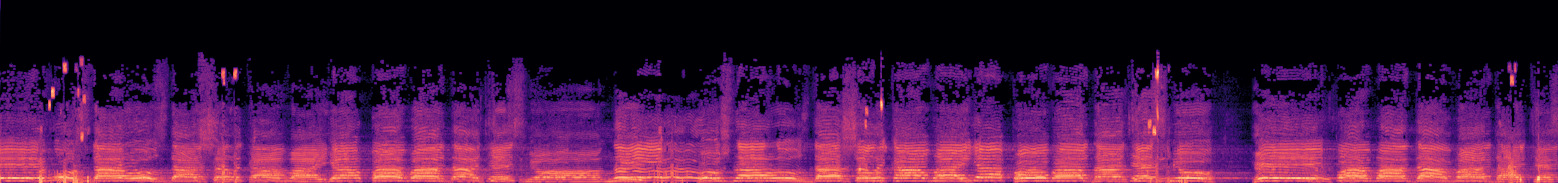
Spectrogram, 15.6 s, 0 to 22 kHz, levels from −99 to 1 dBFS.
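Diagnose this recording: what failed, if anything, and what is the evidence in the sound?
DAB burbling, a codec-stage failure on the radio link. Burbling bursts sit at 0.39–0.99, 2.08–2.36, 6.49–6.87, 8.56–8.86, 11.45–11.89 and 14.96–15.39 s. Weak reception let bit errors, under one percent, past error correction. Corrupted MP2 data put short blips of noise in single sub-bands.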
